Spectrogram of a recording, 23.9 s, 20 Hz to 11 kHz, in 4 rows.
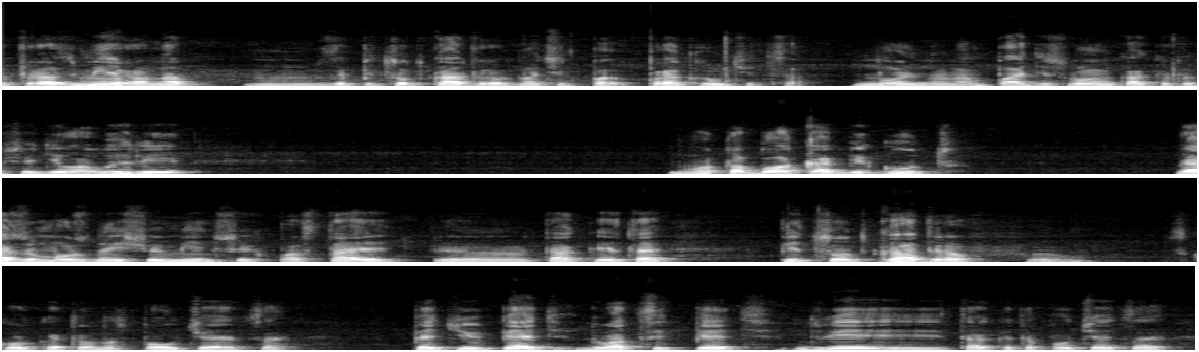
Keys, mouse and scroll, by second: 2.7 space, 3.6 KP_0, 6.4 space, 16.1 click.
